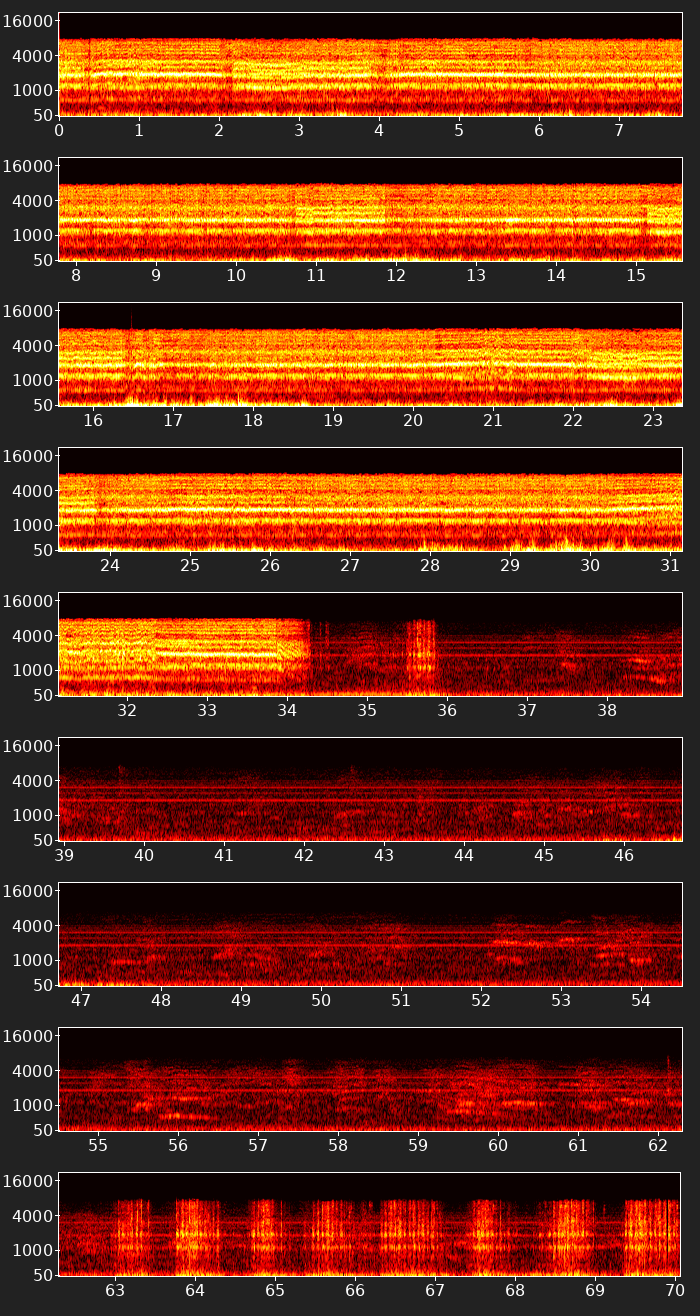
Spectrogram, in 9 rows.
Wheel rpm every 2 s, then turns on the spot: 160, 160, 160, 160, 160, 160, 160, 160, 160, 160, 160, 160, 160, 160, 160, 160, 150, 10, 0, 0, 0, 0, 0, 0, 0, 0, 0, 0, 0, 0, 0, 10, 20, 20, 20.
34-36 62-70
